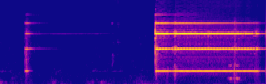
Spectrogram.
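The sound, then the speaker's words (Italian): A bell rings: first a single quick, soft strike, then after a pause a loud, sustained ringing tone that hums steadily and fades slightly until the end, with no voices. “E quindi ascoltiamo un semplice suono di campana.”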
